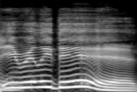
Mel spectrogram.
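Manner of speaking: squeaky put-on cat voice, very high, drawn out. Answering a co-speaker in a cat voice. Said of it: "In my cat voice".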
